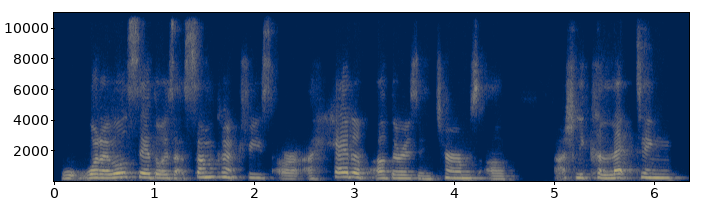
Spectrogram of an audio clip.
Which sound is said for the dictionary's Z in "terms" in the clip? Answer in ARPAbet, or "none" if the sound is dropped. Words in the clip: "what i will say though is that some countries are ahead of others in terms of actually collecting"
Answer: Z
